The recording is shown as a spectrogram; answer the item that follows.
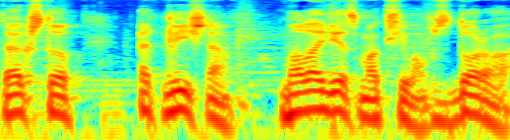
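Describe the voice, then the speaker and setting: Music sits in the background while the man's lively intonation carries his fairly quick delivery. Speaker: radio host. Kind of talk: race report, scripted-sounding radio narration of stage results.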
